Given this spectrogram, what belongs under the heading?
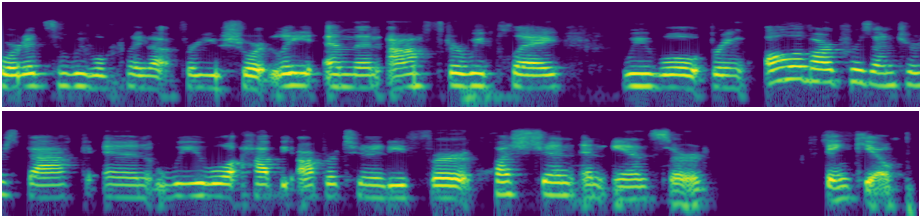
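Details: Adult woman; normal speech.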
